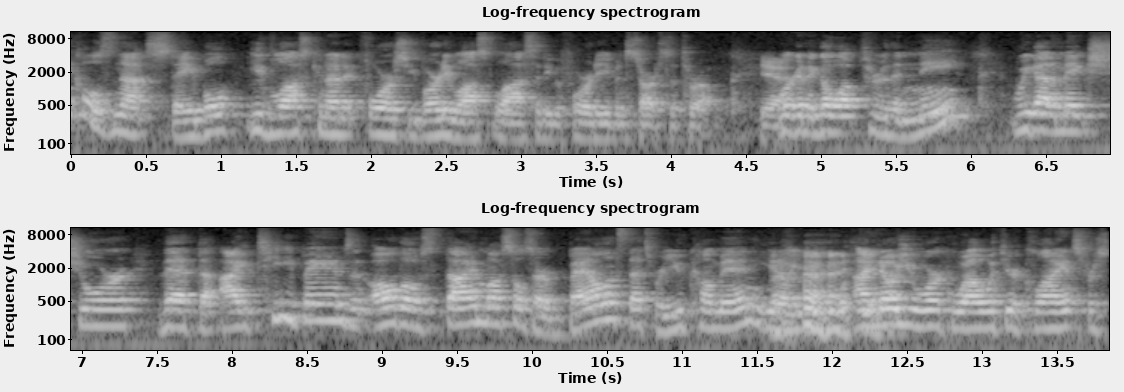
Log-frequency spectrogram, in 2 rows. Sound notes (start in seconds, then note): 11.6 laughs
